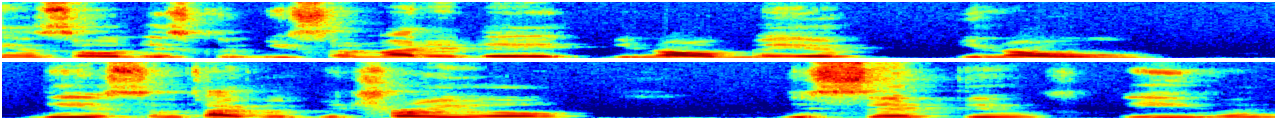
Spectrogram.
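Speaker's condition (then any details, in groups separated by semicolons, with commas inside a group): No condition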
